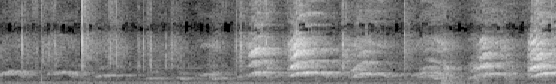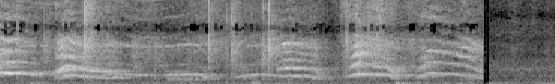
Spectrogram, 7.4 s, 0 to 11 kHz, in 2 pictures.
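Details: Several 17-day-old Shepsky puppies, still nursing with eyes starting to open, give high, overlapping squeaks and whiny yelps that rise and fall in quick bursts, in the morning.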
